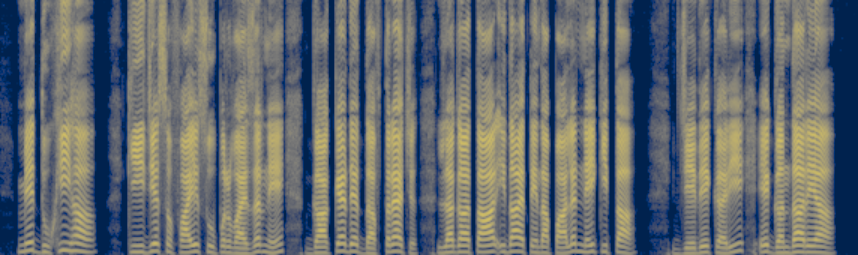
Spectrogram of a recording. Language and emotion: Dogri, sad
